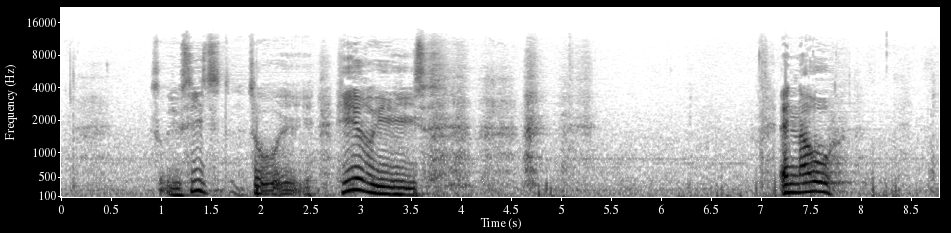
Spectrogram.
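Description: An elderly man speaks slowly and calmly, as if lecturing.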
